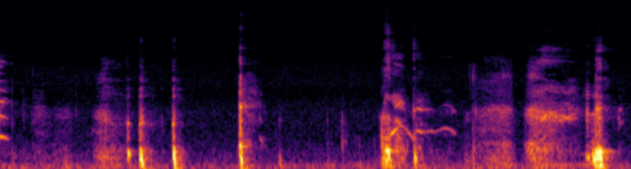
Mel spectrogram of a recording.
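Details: Cough with wheeze.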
